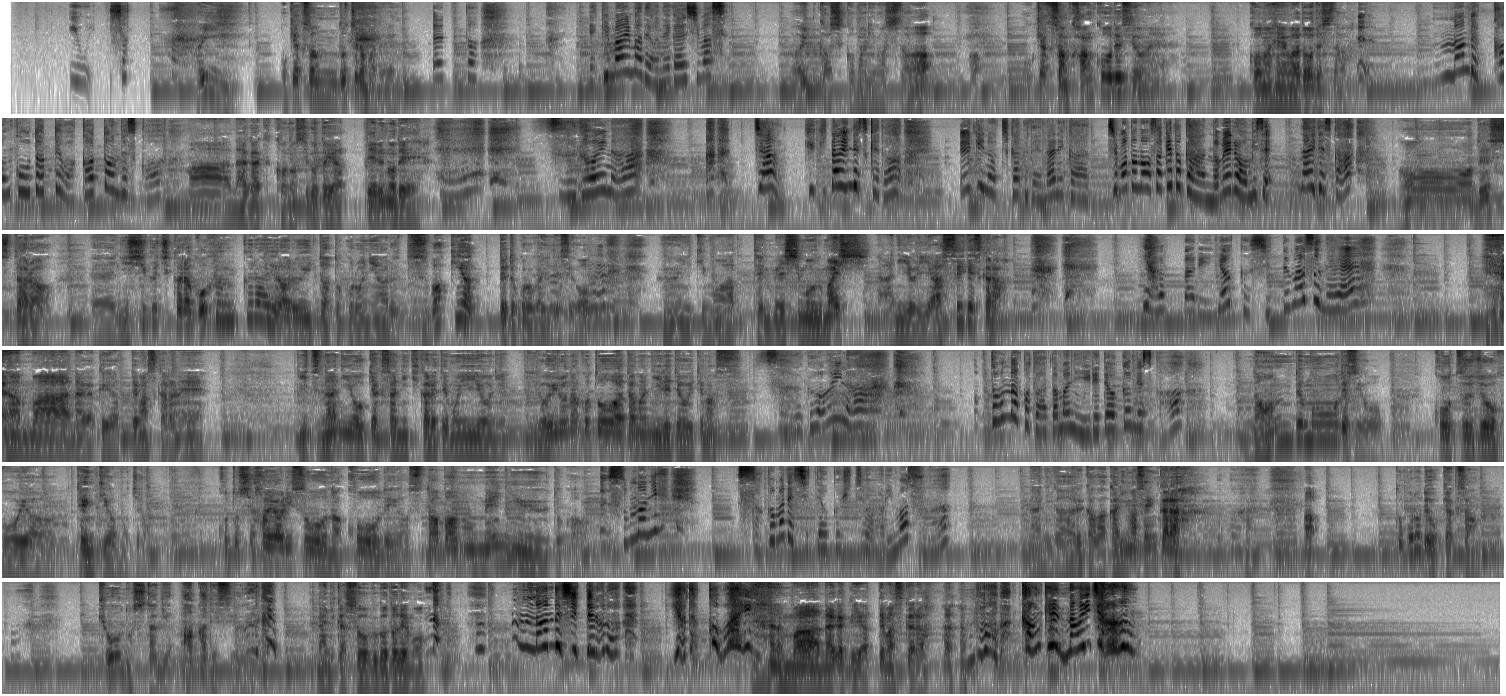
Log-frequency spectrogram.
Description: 声劇コメディ「タクシーの運転手」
